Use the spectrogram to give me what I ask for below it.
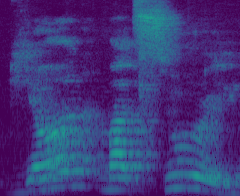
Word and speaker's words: matsuri: the next one all right this one is pronounce Matsuri who can say that mat this is a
